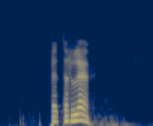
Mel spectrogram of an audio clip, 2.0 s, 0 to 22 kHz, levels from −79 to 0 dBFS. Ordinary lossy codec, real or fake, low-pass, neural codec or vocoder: none; fake; 7.2 kHz; codec, 16 kHz, 2 kbps, X-Codec, HuBERT features, trained on balanced general audio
